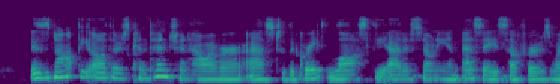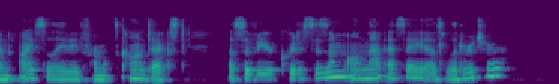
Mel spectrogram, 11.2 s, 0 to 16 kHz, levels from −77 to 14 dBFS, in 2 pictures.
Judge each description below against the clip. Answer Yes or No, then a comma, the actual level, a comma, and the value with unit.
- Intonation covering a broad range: No, average, 3.5 semitones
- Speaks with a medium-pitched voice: Yes, medium, 170 Hz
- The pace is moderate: Yes, average, 150 wpm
